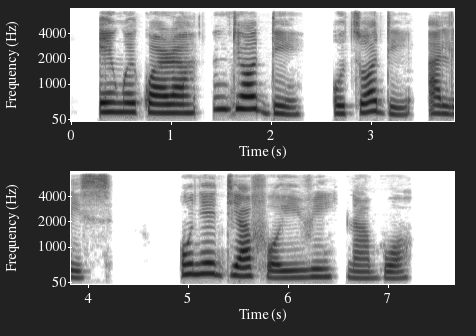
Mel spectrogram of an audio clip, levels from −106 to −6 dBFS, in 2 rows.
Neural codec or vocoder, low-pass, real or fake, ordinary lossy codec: none; 7.2 kHz; real; none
